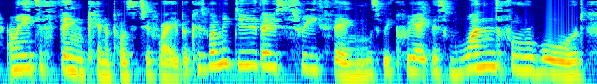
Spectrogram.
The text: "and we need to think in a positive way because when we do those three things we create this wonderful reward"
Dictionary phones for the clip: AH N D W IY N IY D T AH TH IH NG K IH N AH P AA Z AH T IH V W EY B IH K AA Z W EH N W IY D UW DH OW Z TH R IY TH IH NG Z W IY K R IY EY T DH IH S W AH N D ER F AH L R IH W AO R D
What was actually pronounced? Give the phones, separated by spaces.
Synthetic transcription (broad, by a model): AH N W IY N IY D T AH TH IH NG K IH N AH P AA Z AH T IH V W EY B IH K AA Z W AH N W IY D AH DH OW Z TH R IY TH IH NG Z W IY K R IY EY T DH IH S W AH N D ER F AH L R IH W AO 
